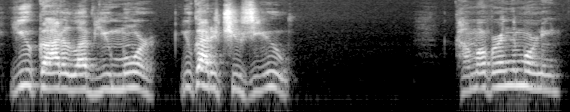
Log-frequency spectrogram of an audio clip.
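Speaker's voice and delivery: loud, urgent encouragement; forceful pep talk. Retold or imitated. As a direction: push her hard to choose herself. Retold urging the girl.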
